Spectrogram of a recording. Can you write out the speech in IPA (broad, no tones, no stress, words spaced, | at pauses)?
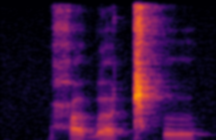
ħɜɓɜ ǁʰɯ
